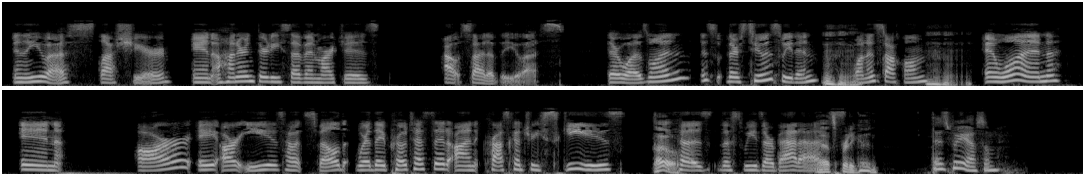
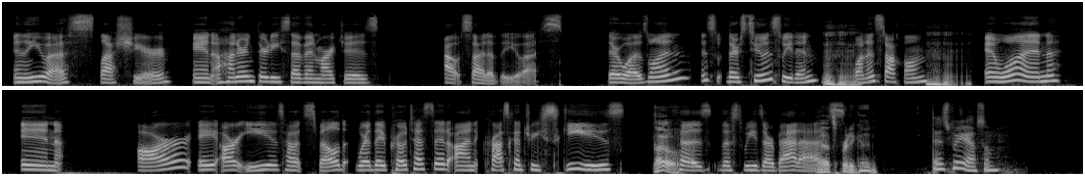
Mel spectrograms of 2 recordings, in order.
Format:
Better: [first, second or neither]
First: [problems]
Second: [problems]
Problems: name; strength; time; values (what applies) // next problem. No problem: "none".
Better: second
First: garbled, watery; badly; nothing above 7.5 kHz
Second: garbled, watery; slightly; nothing above 11 kHz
